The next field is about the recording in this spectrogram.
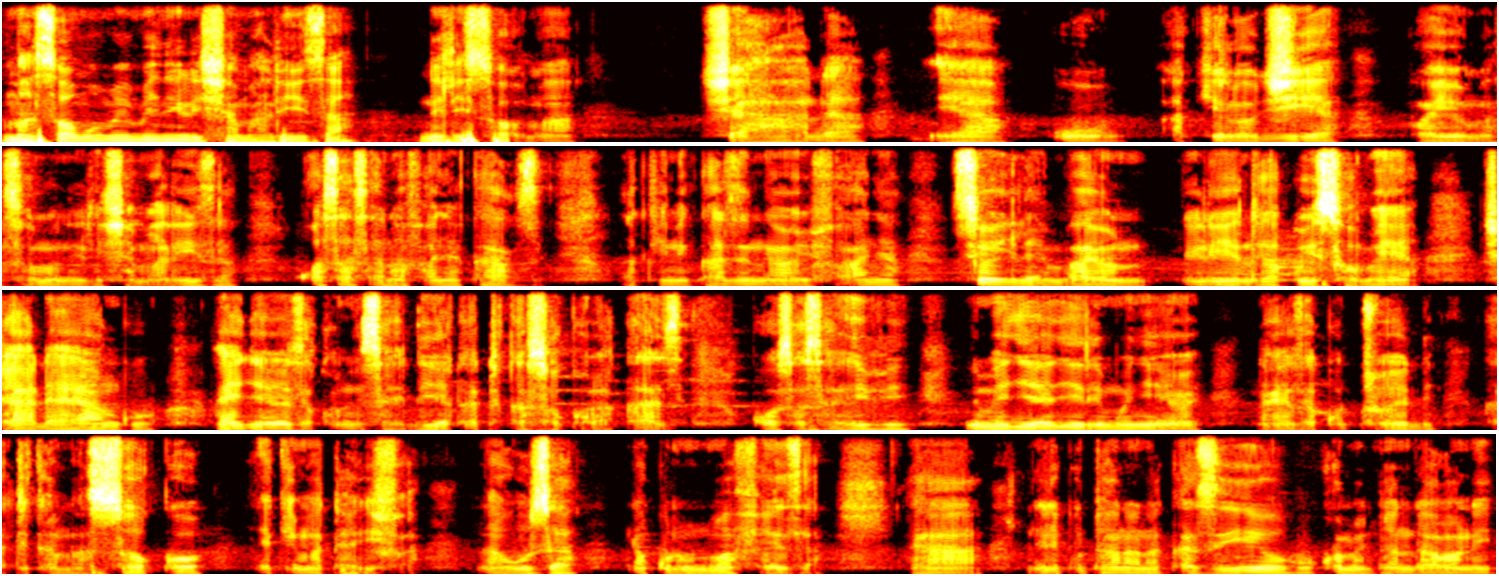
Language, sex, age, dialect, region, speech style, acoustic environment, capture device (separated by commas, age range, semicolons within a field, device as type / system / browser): Swahili, male, 25-34, Kenya - Nairobi Sheng-influenced, Kenya, relaxed, nature, mobile / Linux / Chrome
